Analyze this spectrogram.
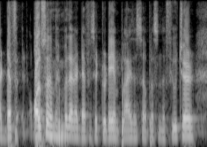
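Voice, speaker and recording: A man at medium pitch, talking at a very fast pace. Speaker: economics teacher. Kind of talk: revision lecture.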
